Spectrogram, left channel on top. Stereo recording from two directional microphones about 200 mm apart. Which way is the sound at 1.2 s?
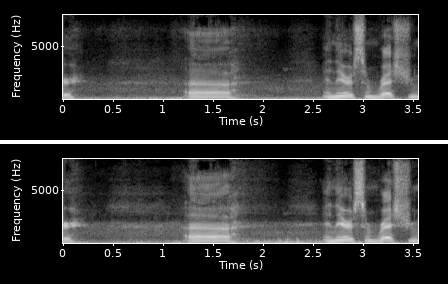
5° left (ahead or behind).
